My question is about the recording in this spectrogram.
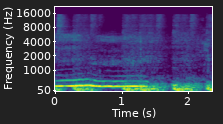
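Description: Background music with a steady low beat, over which one held hummed note rises slightly and settles before stopping about three-quarters of the way through.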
